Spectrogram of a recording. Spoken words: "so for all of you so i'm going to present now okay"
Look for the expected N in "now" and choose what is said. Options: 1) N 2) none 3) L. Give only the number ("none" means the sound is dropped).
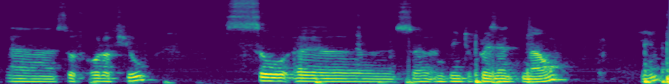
1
